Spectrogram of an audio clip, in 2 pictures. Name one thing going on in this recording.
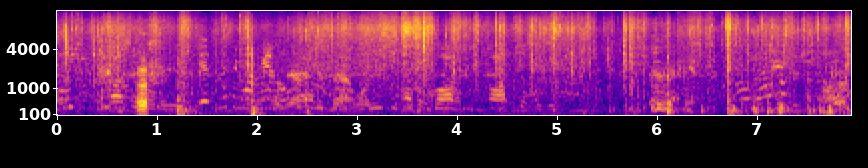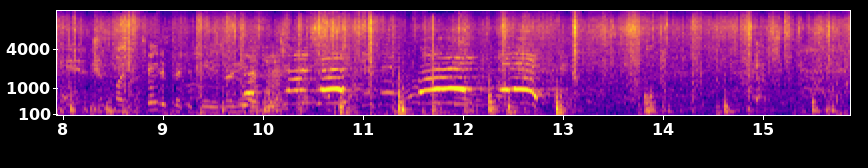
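Corn husks rustle as hands sort through them.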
